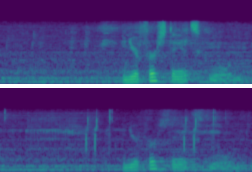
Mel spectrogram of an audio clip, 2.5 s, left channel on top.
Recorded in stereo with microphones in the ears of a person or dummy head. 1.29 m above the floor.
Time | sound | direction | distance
1.2 | a man speaking | 45° left (ahead or behind) | 0.6 m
